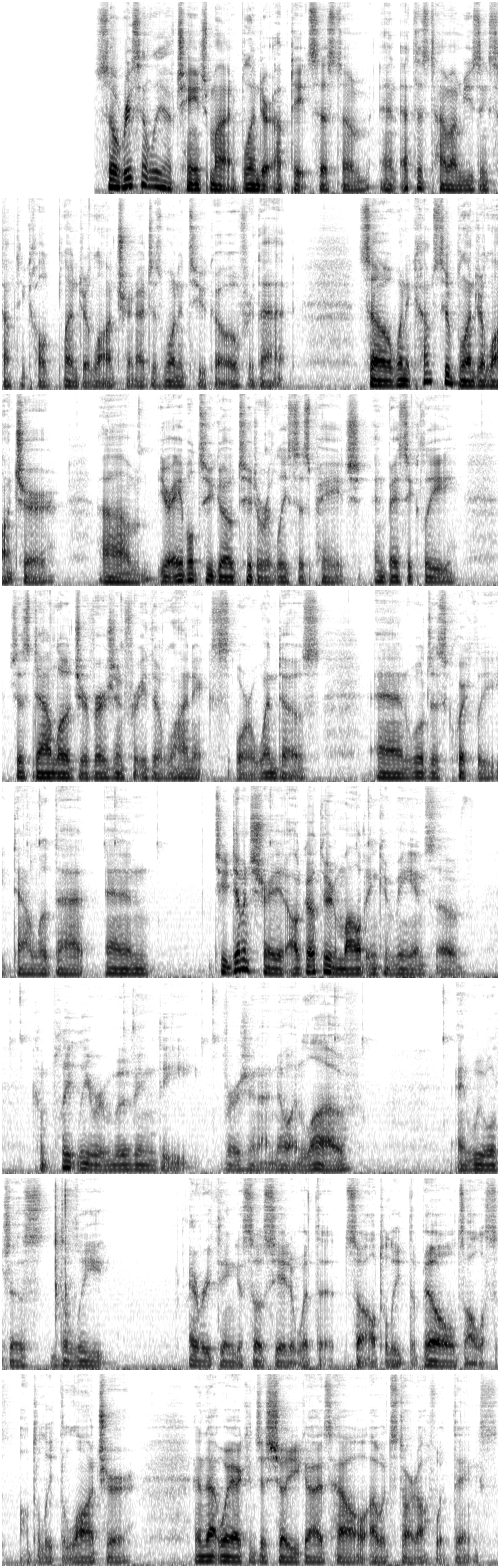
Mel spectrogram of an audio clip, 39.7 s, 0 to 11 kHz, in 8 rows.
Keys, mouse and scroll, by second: 12.4 click, 15.9 click, 20.1 click, 20.8 click, 21.4 click, 23.3 click, 24.8 click, 26.0 right click, 26.8 click, 28.0 click, 28.4 click, 30.2 Delete.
